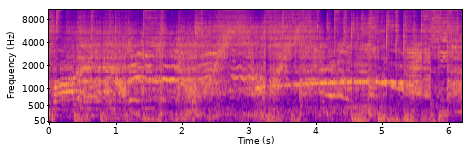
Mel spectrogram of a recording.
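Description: Recorded music played loudly over loudspeakers, with a melody line that slides up and down in pitch.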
